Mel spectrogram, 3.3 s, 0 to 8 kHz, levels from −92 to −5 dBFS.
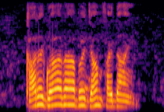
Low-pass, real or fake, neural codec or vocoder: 7.2 kHz; real; none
